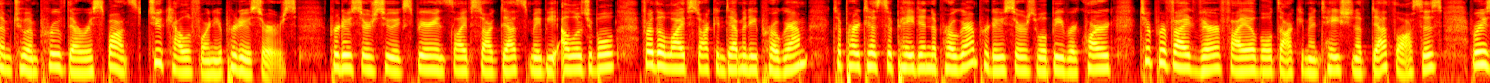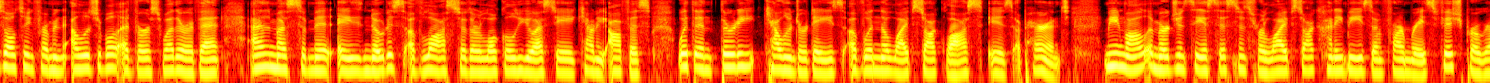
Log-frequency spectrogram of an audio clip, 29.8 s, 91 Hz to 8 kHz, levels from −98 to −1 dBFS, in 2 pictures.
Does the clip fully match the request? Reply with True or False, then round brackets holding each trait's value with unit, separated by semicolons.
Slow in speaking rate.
False (155 wpm)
